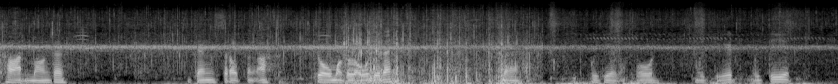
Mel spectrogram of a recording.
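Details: Frogs croaking after the first rain of the year in Cambodia, during a frog-catching outing: repeated groups of low harmonic croaks, partly overlapped by a man talking, with a thin continuous insect whine.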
